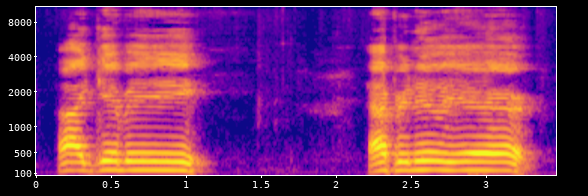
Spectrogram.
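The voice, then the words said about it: Yelling loudly. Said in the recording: “I'm yelling at him ... You're yelling at him like an old person trying to use the phone for the first time”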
